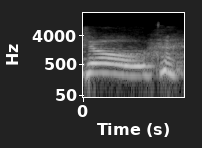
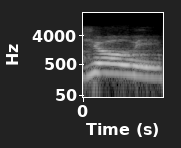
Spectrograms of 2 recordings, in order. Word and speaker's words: Joe: you you pronounce it and joe not joey but joe not jerry jerry yeah i think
